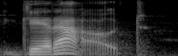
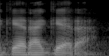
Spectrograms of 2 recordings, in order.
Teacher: t is between two vowel sounds you pronounce like r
